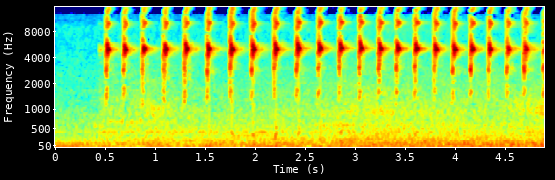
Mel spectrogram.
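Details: Lovebird in a chirping bout described as meloloh: after a brief silence, a steady run of about nineteen sharp, high, clipped chirps, roughly four or five each second.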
